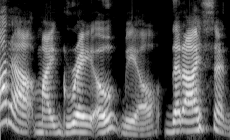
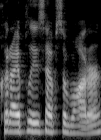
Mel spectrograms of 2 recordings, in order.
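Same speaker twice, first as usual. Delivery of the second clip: put-on polite tone, quieter; 10 dB quieter than usual. Retelling how diners asked a waitress for water: imitating a polite request. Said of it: "they were so fucking polite".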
